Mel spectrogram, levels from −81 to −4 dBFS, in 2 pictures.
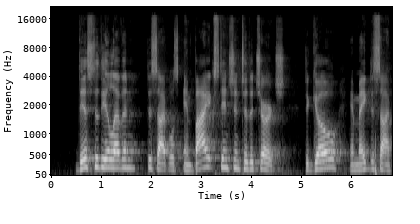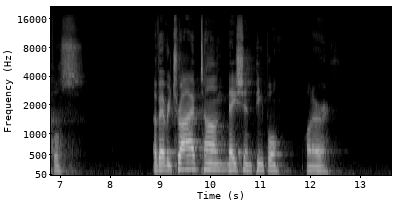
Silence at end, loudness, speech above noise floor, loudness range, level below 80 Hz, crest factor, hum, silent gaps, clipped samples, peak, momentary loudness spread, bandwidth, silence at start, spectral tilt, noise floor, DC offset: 1.25 s; -28 LUFS; 45 dB; 7 LU; -62 dBFS; 20 dB; none; none; under 0.1%; -10 dBFS; 14 LU; 18 kHz; 0.5 s; -4.5 dB/octave; -73 dBFS; under 0.1%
